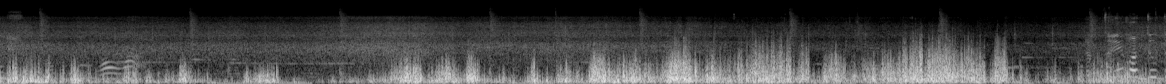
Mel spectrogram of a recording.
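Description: Gusty wind buffets the microphone in rumbling bursts while a person talks throughout, the blasts growing stronger in the second half.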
